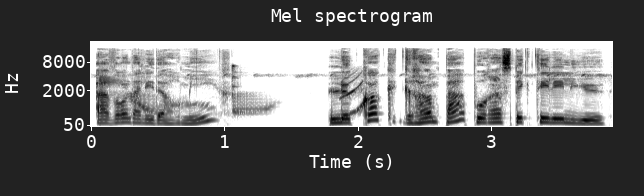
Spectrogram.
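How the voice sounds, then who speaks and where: Casting: female storyteller, slightly low pitch, scripted children's narration over clear background music. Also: lively intonation, moderate pace.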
